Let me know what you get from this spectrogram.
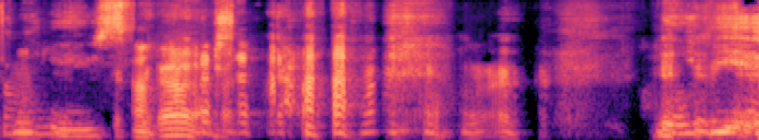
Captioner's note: laughing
